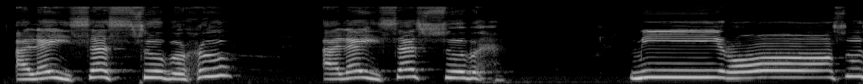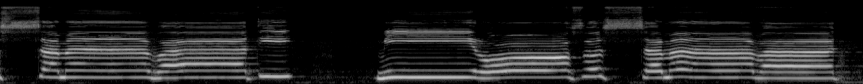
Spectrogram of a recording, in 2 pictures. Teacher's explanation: تا ہے باریک کر کے پڑھیں گے اور سین ہے سختی اور سیٹی کا بہت دھیان رکھیں گے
